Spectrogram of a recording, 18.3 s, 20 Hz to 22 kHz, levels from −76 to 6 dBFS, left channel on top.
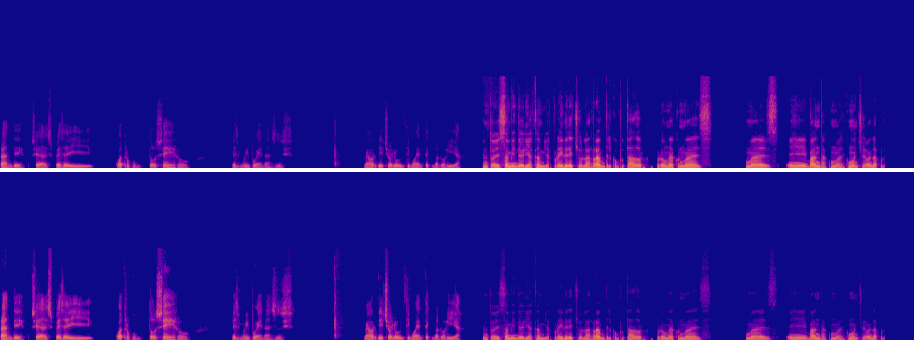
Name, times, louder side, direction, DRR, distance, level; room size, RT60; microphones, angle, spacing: voice 1, 0.0-1.9 2.3-3.8 4.6-5.8 6.7-6.8 7.3-9.2, right 3 dB, 70° right, 2.5 m, -32 dB
voice 2, 9.6-14.2 14.9-17.7, left 3 dB, 85° left, 1.1 m, -27 dB
head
